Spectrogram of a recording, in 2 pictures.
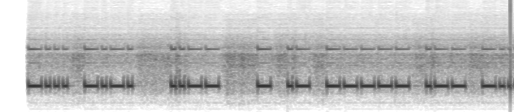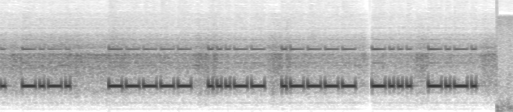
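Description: Morse code: a single beeping tone keyed rapidly on and off in short and long beeps over a steady hiss, like CW heard through a radio. One sharp click sounds about halfway through.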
